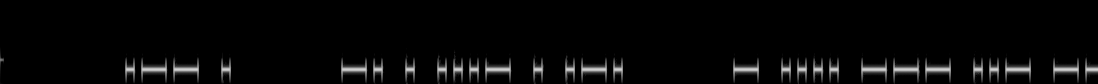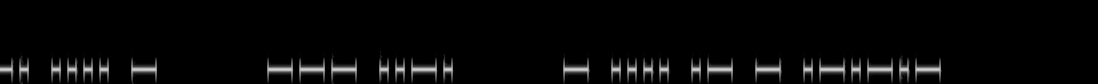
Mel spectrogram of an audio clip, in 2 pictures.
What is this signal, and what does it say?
Morse code, heard as a keyed tone, about 15 wpm, 700 Hz. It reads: WE NEVER THOUGHT OF THAT.
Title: 2x Word-Spacing - Sentences from Top 300 Words - 15wpm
